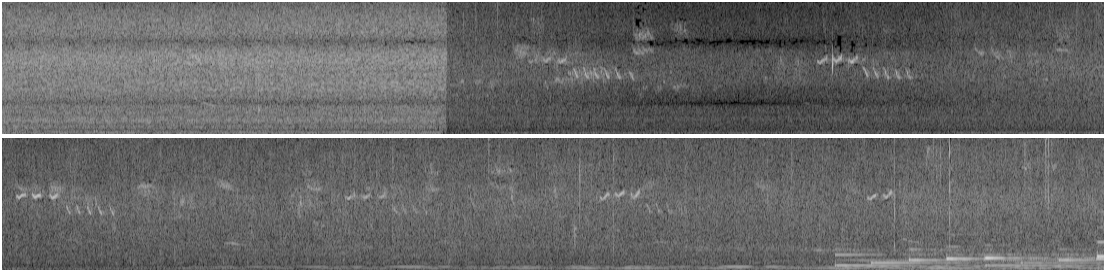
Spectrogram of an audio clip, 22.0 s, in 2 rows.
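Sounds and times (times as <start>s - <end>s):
songbirds trilling: 4.6s - 22.0s.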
